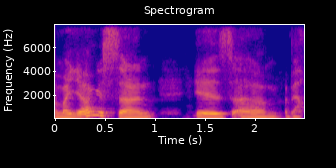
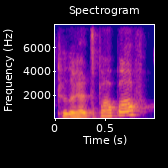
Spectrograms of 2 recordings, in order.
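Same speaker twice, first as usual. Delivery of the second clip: higher, louder and fast playful squeal; mock-fierce gush; 8 semitones higher, 9 dB louder, faster than usual. Real, not acted. Grandma jokes to viewers about squeezing cute babies, loud playful squeal. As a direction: pretend to be overcome by the cuteness. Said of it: "No, I'm just kidding".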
